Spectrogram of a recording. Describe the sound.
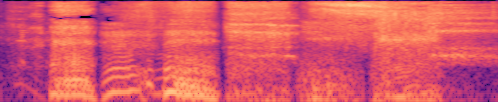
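A voice closely imitates heavy, respirator-like breathing: several loud, rasping inhales and exhales in a slow rhythm, some with a throaty, groaning tone, and no other talking.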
